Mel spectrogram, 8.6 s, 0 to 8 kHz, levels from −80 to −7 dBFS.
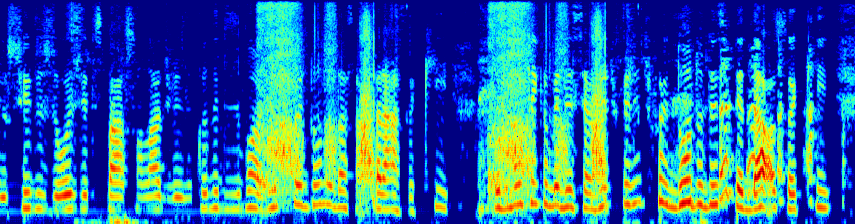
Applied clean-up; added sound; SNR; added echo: classical method spectral subtraction.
